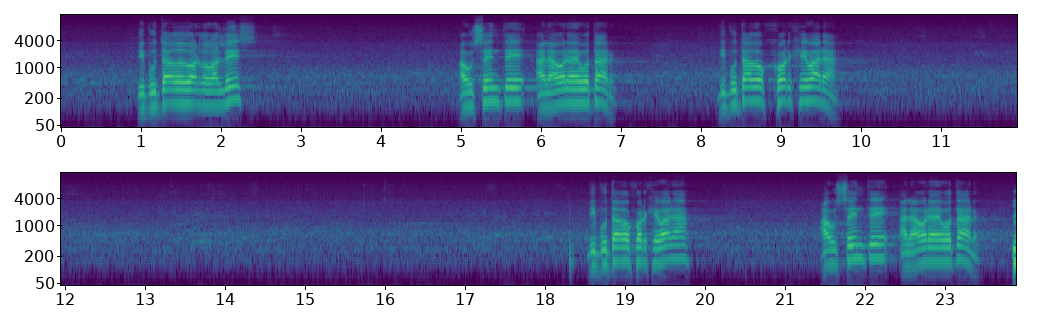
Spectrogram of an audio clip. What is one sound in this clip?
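An older man speaks calmly into a microphone in short phrases, in a large echoing hall.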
